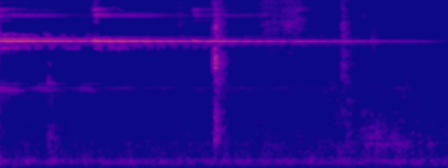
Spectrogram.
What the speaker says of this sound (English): Let's call in spirit with a little bit of wind chime time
